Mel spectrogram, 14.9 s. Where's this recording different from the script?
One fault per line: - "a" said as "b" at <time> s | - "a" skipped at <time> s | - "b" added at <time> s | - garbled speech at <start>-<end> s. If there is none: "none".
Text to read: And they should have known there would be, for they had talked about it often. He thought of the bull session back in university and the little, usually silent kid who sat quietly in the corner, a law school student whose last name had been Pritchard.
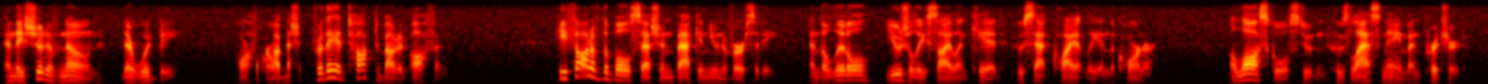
- garbled speech at 2.4-3.0 s
- "had" skipped at 14.1 s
